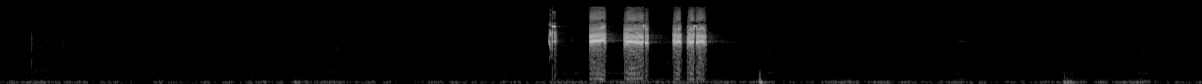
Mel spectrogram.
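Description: Caged black francolin calling: one loud call of four harsh notes in quick succession, about halfway through, lasting about a second and a half.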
